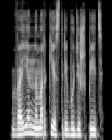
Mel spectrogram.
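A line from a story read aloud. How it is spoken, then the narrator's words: Growl. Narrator (Russian): рыкнул папа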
